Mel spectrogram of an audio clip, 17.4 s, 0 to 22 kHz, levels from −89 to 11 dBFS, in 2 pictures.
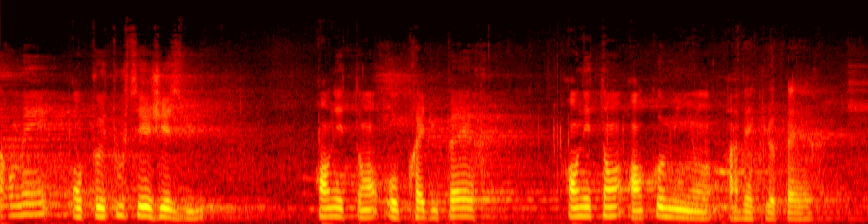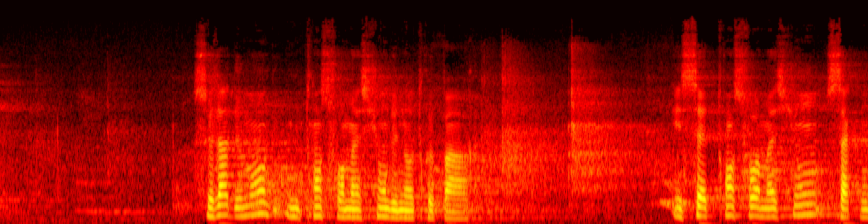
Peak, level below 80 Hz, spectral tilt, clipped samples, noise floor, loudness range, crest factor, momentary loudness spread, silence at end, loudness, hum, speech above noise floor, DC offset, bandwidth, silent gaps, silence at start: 0 dBFS; -64 dBFS; -6.5 dB/octave; under 0.1%; -50 dBFS; 5 LU; 22 dB; 18 LU; 0 s; -22 LUFS; none; 29 dB; under 0.1%; 14 kHz; none; 0 s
